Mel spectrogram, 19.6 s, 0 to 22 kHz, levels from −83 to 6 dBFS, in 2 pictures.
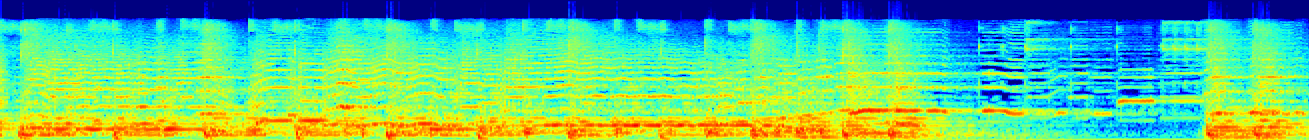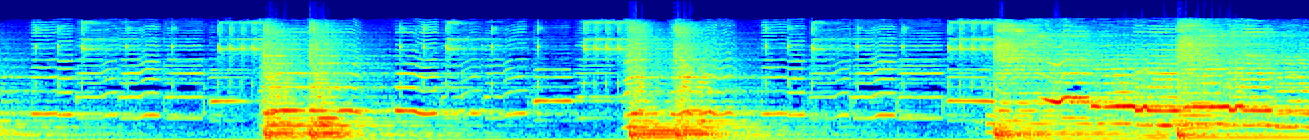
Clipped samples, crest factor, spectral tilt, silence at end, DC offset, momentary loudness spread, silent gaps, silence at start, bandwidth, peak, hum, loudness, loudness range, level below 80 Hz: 0.4%; 10 dB; -5 dB/octave; 0 s; 2%; 14 LU; none; 0 s; 13 kHz; 0 dBFS; none; -10 LUFS; 5 LU; -30 dBFS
